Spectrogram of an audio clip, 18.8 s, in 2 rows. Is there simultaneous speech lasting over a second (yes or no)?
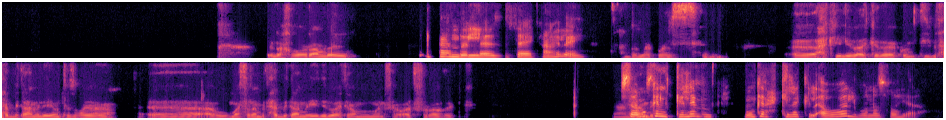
no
